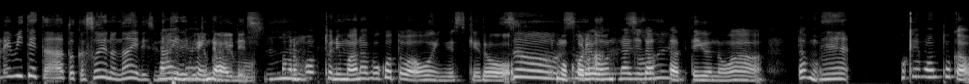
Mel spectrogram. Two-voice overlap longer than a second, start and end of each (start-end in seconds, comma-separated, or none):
1.6-3.1, 5.0-6.8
